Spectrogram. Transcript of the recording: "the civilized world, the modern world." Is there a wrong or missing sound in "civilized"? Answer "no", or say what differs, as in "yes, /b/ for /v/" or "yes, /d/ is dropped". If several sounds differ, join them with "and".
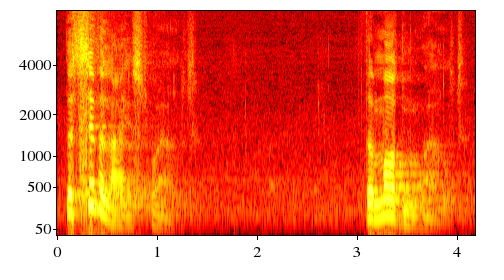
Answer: no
